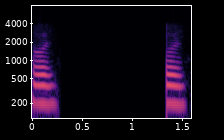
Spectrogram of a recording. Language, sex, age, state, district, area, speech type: Assamese, female, 60+, Assam, Dibrugarh, rural, conversation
